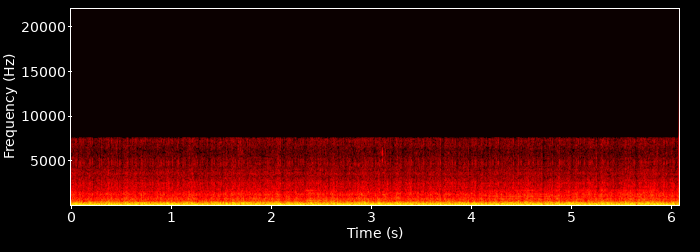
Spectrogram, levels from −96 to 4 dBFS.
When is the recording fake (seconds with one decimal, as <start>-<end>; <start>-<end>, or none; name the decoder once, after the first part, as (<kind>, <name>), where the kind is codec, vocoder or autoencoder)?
0.8-1.9 (vocoder, BigVGAN v2); 2.3-3.8; 5.1-5.6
